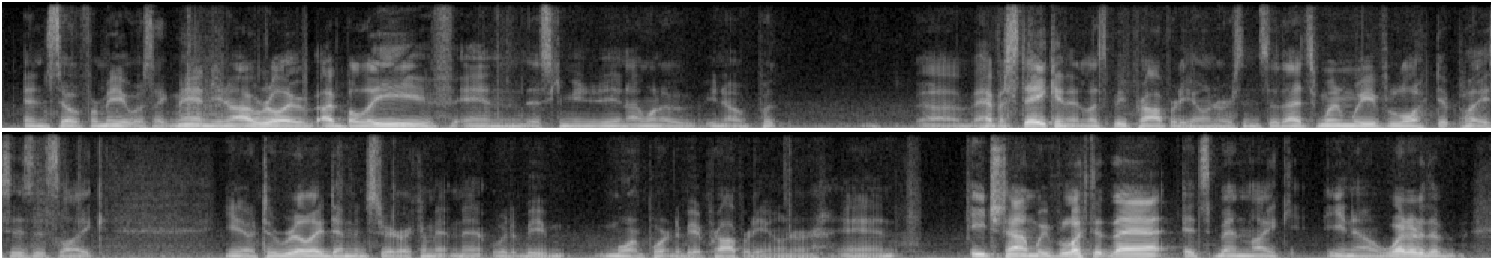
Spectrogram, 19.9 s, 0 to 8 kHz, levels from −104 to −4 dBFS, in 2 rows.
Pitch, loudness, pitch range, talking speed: 90 Hz, -33 LUFS, 85-100 Hz, 230 wpm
